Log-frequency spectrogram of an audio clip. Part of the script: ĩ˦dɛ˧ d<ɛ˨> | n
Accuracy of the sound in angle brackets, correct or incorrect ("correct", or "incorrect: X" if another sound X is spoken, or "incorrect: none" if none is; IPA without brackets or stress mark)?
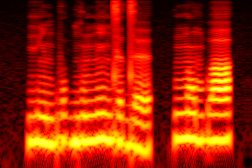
correct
